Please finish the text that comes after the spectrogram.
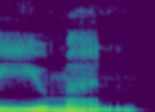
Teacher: So if the sound if it's this H sound, a simple puff of air followed quickly by the Y sound. U this blend is also found in the human. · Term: HJ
